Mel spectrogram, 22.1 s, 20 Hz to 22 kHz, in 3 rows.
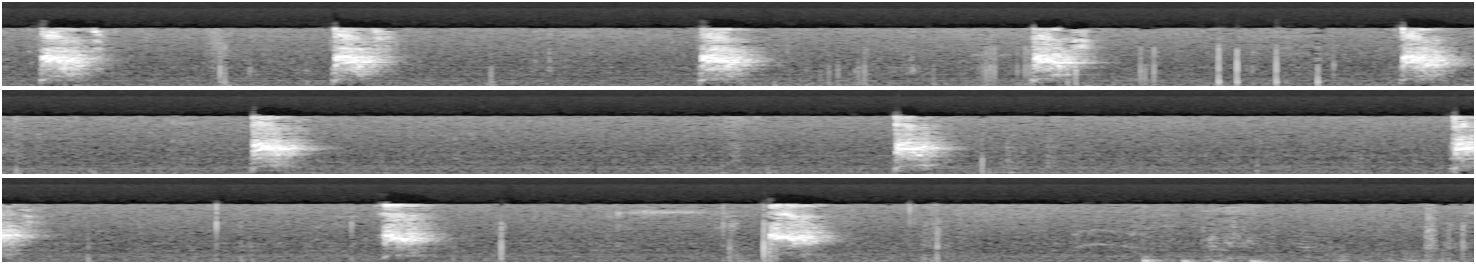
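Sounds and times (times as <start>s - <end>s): small dog barking: 0.2s - 0.6s, 1.6s - 2.1s, 3.5s - 3.9s, 5.2s - 5.6s, 7.0s - 7.4s, 8.6s - 9.1s, 11.8s - 12.2s, 14.6s - 15.0s, 16.6s - 17.0s, 18.6s - 19.0s.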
